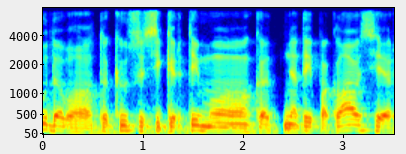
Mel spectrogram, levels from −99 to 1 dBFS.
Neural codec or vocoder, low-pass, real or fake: none; 7.2 kHz; real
